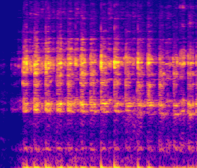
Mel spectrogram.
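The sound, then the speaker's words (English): A koala's cry: a loud, rasping bellow of rapid repeated pulses, snorting and grunting almost like a pig or donkey, starting after a brief silence and continuing steadily without talk. “go ahead with your koala bear cry here”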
